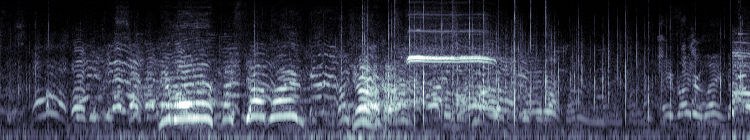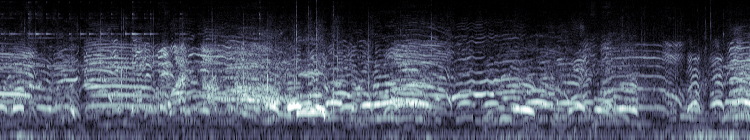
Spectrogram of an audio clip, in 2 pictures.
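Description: Spectators and players shouting and cheering over one another during a youth football play, with a referee's whistle blown once for about a second, about five seconds in, ending the play.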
